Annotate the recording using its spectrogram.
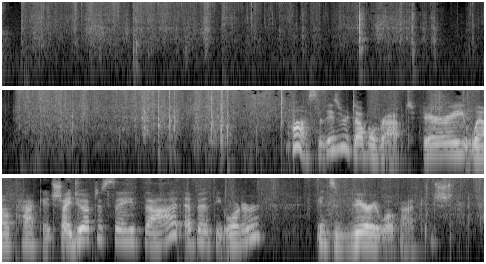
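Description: Plastic bubble wrap crinkles and rustles.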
